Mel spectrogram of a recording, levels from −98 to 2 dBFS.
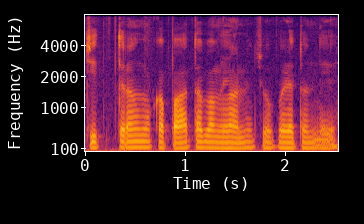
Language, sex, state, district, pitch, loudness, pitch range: Telugu, male, Telangana, Hyderabad, 125 Hz, -18 LUFS, 120-130 Hz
